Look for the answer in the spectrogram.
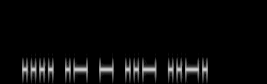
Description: Morse code, heard as a keyed tone, about 27 wpm, 700 Hz. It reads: HATUF
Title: Code Groups - 5 Letters - 28wpm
